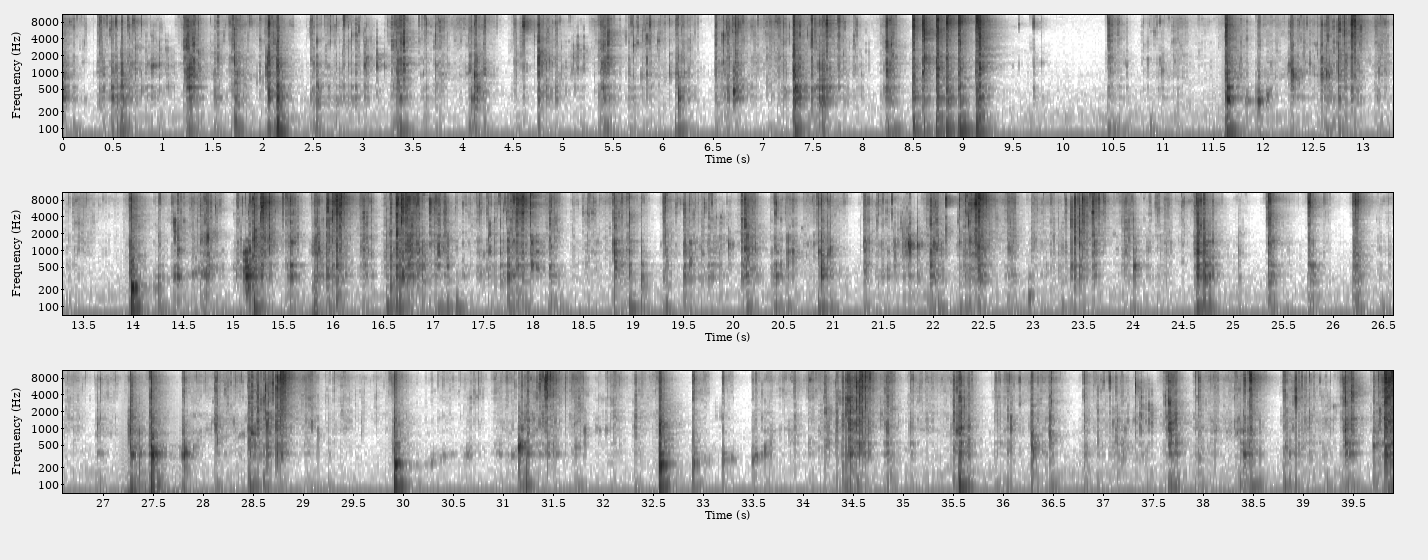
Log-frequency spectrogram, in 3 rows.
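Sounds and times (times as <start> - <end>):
crunchy slime squeezed by hand: 10.5 - 39.9.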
